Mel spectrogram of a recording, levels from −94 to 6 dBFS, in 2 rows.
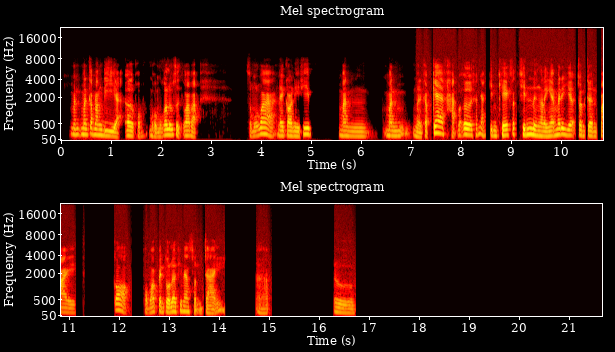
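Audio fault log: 7.10 to 21.66 s, low bit depth without dither: from 7.10 s to the end, the speech is carried on a coarse amplitude ladder of about 7 bits, each sample likely rounded to the nearest step with no dither to break up the error. Because that rounding error tracks the waveform, it sounds like grainy distortion that shifts with the speech rather than a steady hiss, sitting roughly 30 dB below the signal. Quiet syllables and decays turn rough, and the lowest-level passages sputter between adjacent steps or drop out entirely.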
